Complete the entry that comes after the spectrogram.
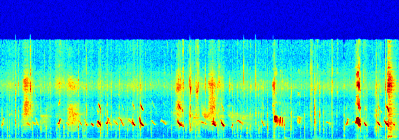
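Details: Chicken chicks peeping steadily: many short, high, downward-sliding chirps in quick irregular bursts, with a few louder peeps near the end over faint background hiss.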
